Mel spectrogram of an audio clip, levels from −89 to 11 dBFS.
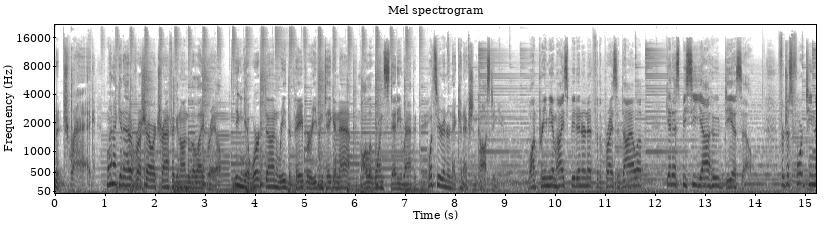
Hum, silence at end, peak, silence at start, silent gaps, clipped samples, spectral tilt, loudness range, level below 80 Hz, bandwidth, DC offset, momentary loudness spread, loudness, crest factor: none; 0 s; 0 dBFS; 0 s; none; under 0.1%; -4.5 dB/octave; 3 LU; -26 dBFS; over 20 kHz; under 0.1%; 10 LU; -13 LUFS; 14 dB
